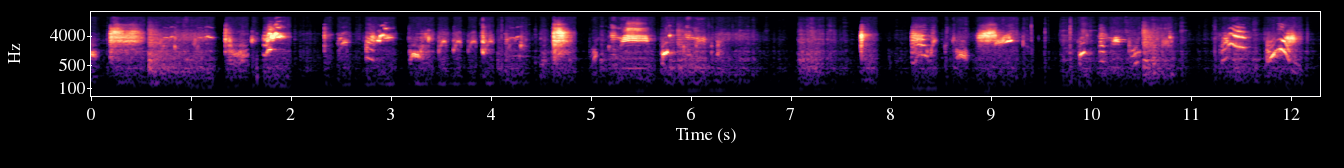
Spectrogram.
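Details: Pet budgerigar Alex chatters in quick, scratchy warbles and high chirps, with brief pauses between bursts. He is enchanted by a toy, and the owner calls him obsessed with it and says he attacked her.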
